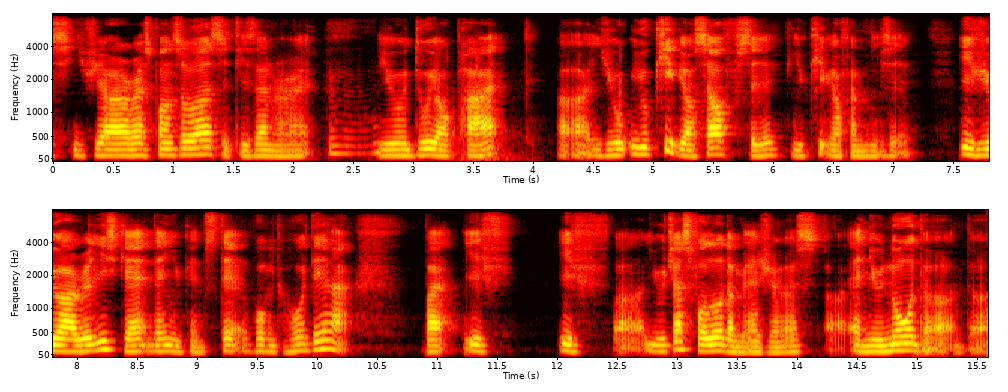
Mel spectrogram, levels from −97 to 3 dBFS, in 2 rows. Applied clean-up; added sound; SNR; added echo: neural mask model DeepFilterNet 3.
